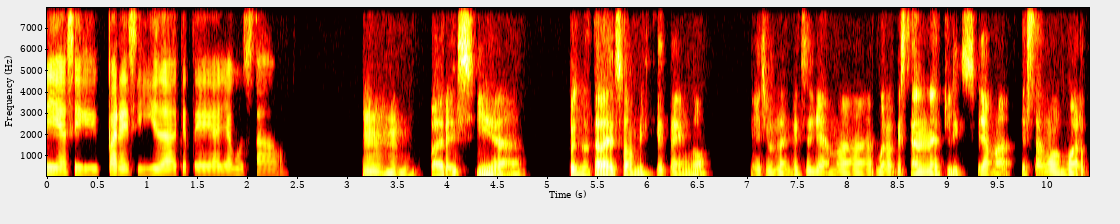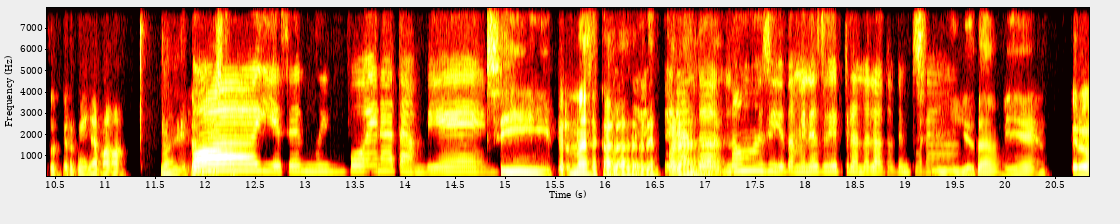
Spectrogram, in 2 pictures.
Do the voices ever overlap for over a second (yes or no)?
yes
